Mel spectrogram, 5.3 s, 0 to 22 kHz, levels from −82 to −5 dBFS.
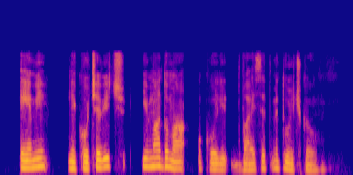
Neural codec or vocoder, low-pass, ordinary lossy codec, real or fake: codec, 16 kHz, 4 kbps, FreqCodec, smaller model; 7.2 kHz; none; fake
